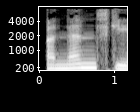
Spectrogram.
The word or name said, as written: annensky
